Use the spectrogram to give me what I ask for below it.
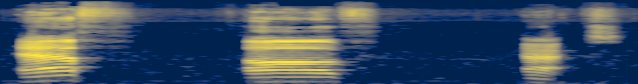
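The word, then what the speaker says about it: f(x): of mean the same thing okay this is pronounced f of x so we're going to do a question where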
